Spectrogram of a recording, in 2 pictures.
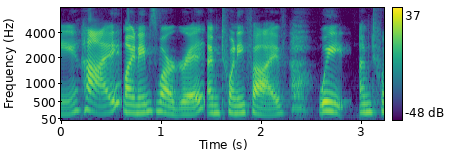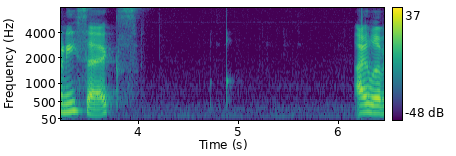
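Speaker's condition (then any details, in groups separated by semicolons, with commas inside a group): No condition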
